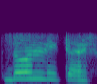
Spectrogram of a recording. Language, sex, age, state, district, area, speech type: Goan Konkani, female, 18-30, Goa, Ponda, rural, conversation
